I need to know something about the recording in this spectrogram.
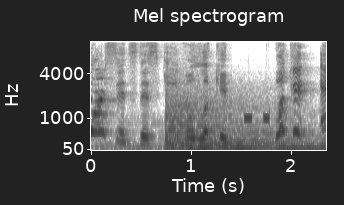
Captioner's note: beep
